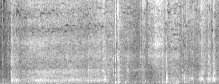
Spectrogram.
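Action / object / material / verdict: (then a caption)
tap / long cardboard box / cardboard / none. A long, narrow, printed cardboard Hama tripod box lies closed and flat on a table while fingertips and nails of both hands rapidly tap and drum on its top. The result is a quiet, continuous scratchy rustle punctuated by dull, hollow, papery taps in the mid frequencies.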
